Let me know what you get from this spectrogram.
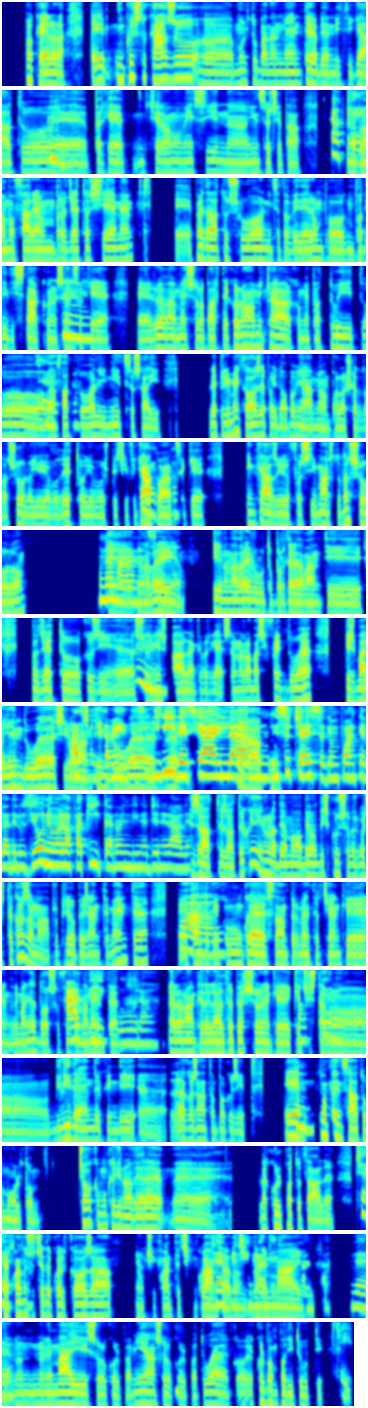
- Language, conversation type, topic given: Italian, podcast, Come puoi riparare la fiducia dopo un errore?
- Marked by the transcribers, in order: "dovevamo" said as "doveamo"; tapping; "proprio" said as "propio"; "cioè" said as "ceh"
